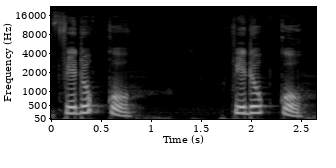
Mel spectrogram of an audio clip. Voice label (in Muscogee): "fetokko", Muscogee; Onvkv Ohhvyayices; A Dictionary of Creek/Muskogee; SIL International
